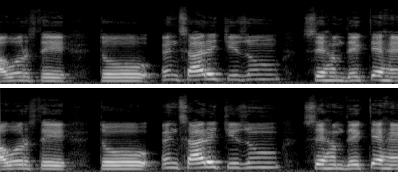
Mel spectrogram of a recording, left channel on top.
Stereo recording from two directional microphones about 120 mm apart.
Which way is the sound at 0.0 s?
40° right (ahead or behind).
